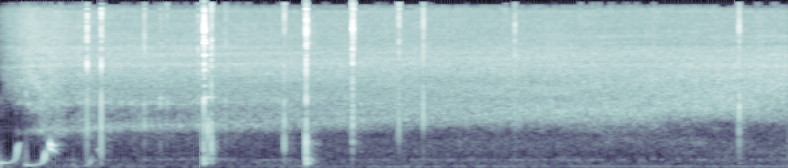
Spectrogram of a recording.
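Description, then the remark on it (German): Tonic water poured into a glass fizzes and crackles over ice cubes in a steady carbonated hiss, with sharp clinks and pops scattered throughout, loudest near the start as the pour settles. “Mein Tonic Water auf und gieße mir das jetzt in mein Glas mit den Eiswürfeln.”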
